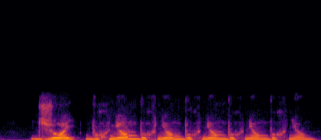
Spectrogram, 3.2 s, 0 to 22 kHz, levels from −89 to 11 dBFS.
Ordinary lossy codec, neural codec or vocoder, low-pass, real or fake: Opus, 16 kbps; codec, 16 kHz, 8 kbps, FunCodec, trained on LibriTTS, 25 frames a second; 7.2 kHz; fake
